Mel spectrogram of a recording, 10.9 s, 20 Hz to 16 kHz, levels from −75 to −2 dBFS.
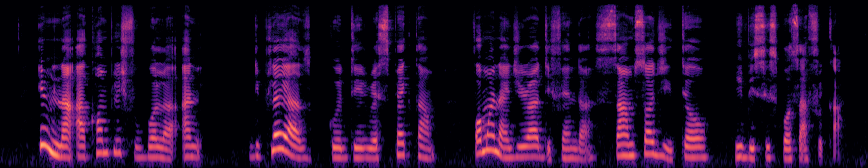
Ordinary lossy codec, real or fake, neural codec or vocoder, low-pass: none; real; none; 14.4 kHz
